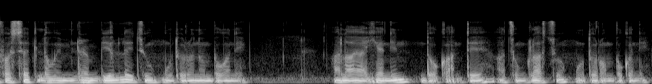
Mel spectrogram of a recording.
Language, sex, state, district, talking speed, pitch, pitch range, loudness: Mizo, male, Mizoram, Aizawl, 250 wpm, 95 Hz, 90-95 Hz, -16 LUFS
